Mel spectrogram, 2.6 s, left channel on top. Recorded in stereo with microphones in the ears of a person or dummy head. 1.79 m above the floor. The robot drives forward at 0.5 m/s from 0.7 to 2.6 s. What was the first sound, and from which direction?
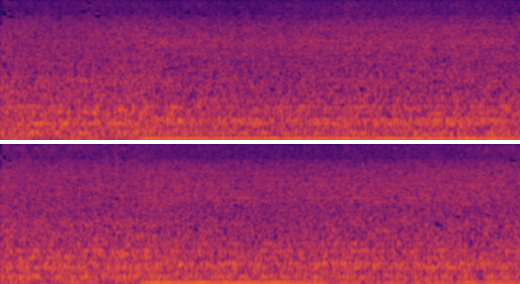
Only background noise.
